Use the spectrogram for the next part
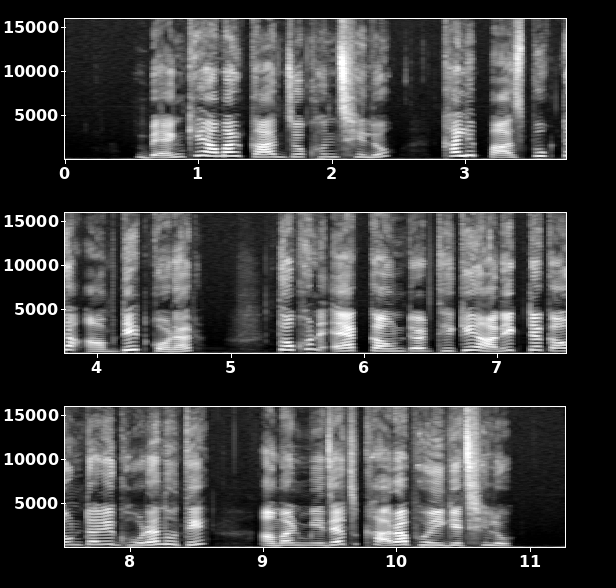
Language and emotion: Bengali, sad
